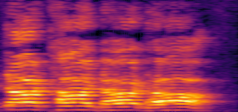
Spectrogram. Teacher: हिंदी में भी मूर्धन्य है, इनका उच्चारण स्थान मूर्धा ही है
